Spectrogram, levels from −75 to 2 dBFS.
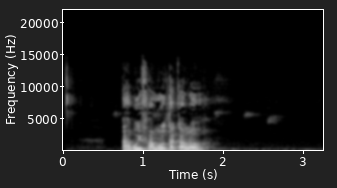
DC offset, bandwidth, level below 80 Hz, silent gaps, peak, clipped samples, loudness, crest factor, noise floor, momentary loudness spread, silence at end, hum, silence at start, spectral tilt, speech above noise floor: under 0.1%; 14.5 kHz; -60 dBFS; none; -2 dBFS; under 0.1%; -17 LUFS; 18 dB; -59 dBFS; 15 LU; 1.45 s; none; 0.75 s; -5.5 dB/octave; 43 dB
